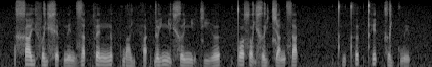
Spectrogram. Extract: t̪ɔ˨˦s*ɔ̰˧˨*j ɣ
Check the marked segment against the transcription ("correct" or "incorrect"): correct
